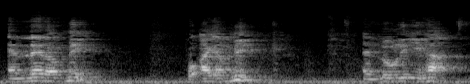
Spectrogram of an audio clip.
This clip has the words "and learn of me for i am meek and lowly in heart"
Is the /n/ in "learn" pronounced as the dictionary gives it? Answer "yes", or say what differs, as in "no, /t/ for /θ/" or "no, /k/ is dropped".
no, /n/ is dropped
